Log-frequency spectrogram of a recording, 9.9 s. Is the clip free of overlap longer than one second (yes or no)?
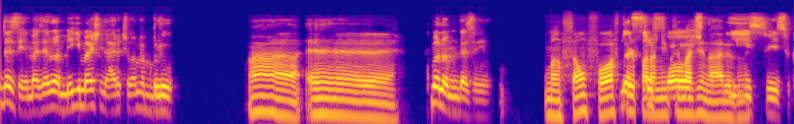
no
